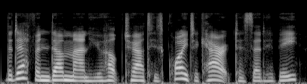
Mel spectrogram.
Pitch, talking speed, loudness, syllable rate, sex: 185 Hz, 295 wpm, -17 LUFS, 7.0 syllables/s, female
